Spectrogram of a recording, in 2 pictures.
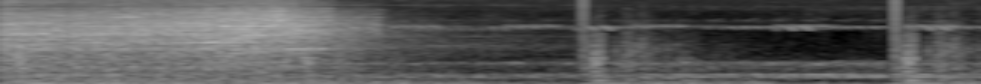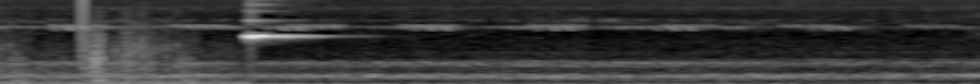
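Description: Cartoon soundtrack and sound design: a noisy whoosh that dies away about a second in, then a steady low rumble with a few faint sharp ticks and a thin high tone.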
